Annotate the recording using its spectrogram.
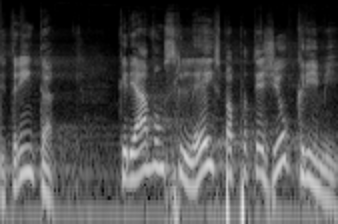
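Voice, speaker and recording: A man talks at a moderate pace with very wide pitch swings. His voice is somewhat breathy. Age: 60s. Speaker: radio talk show host. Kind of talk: radio talk show.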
